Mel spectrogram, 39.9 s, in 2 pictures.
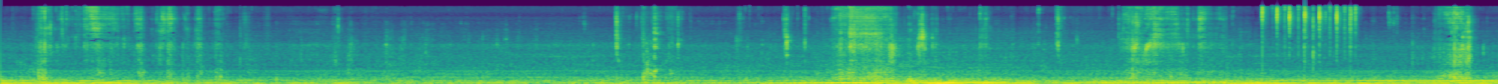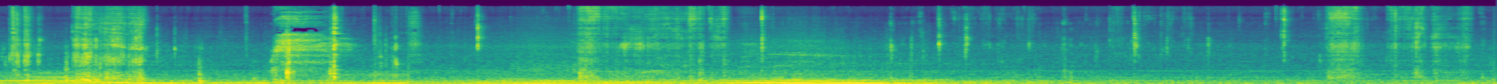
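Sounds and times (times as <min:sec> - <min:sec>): chewing food: 0:00.5 - 0:22.5, 0:31.8 - 0:39.9.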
